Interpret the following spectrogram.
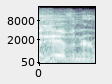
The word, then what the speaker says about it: Heavener: It's spelled heaven with e r at the end of it. Instead of Heavener, we say Heavener.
